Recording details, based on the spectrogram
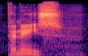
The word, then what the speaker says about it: Penise: Panice. – Panice? – Yes. – Can you spell that for me? – P-E-N-I-S-E. Like this is real rich. – Like the French.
